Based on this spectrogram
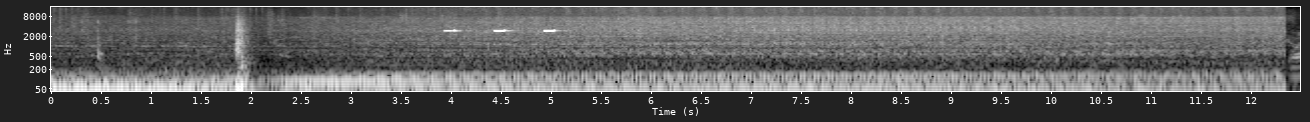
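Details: Infiniti G35 Coupe first start after installing a 5/8 plenum spacer and new plenum: brief blip, then a steady low, even idle rumble with no misses or knocks; engine idling smoothly.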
